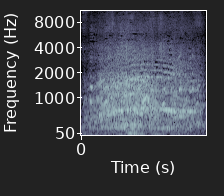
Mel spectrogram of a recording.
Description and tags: laugh and cheer
A mix of laughter and cheering as an audience member gives the deets. Part of a series of brief crowd noises recorded during a "dating show" at Nottingham Trent university student's union, 15 Feb 2022. Pixel 6 internal mics > Adobe Audition (high frequency boost)
laughter, crowd, people, laughing, cheer, audience, cheering, laugh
